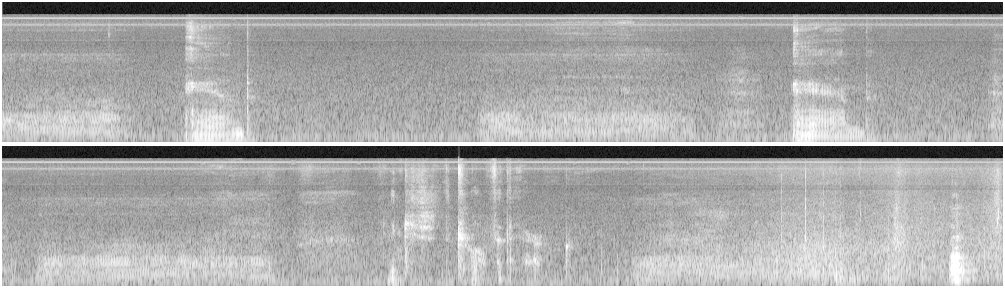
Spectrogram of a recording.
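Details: Man snoring loudly in sleep: soft, buzzing snores about every four seconds, with a few louder snorts and room noise.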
